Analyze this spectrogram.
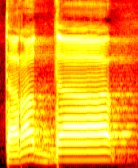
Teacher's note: اذا تردا، تردا کی را کو پر پڑھیں گے، اس کا قاعدہ ہے کہ را کے اوپر زبر پیش آئے تو را کو پر پڑھا جائے گا، را کے نیچے زیر آئے تو را کو باریک پڑھا جائے گا، یا را کے اوپر زبر ہے اسی را کو پر پڑھیں گے۔ تردا، دال کے اوپر کھڑا زبر ہے، کھڑا زبر کو ایک الف کے برابر کھینچ کر پڑھیں گے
